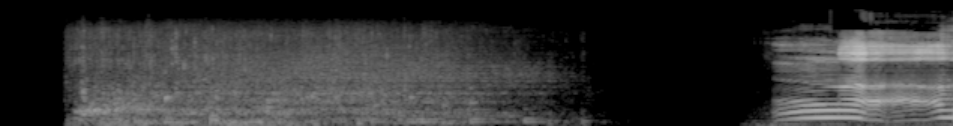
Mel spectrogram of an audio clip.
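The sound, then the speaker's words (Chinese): Shower water runs during bathing, a steady, broad hiss lasting about three seconds before it cuts off. After a short silence a voice follows, drawn out and wavering. “那我就先去洗澡了。”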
